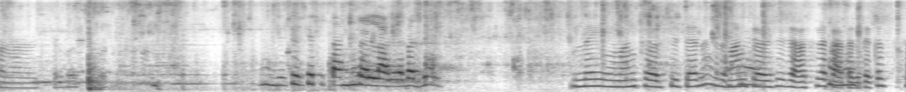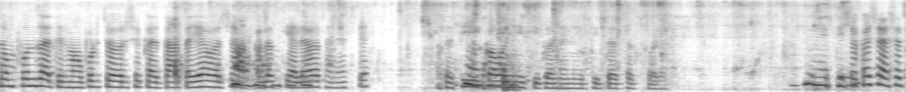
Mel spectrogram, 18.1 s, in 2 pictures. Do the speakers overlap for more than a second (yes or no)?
yes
